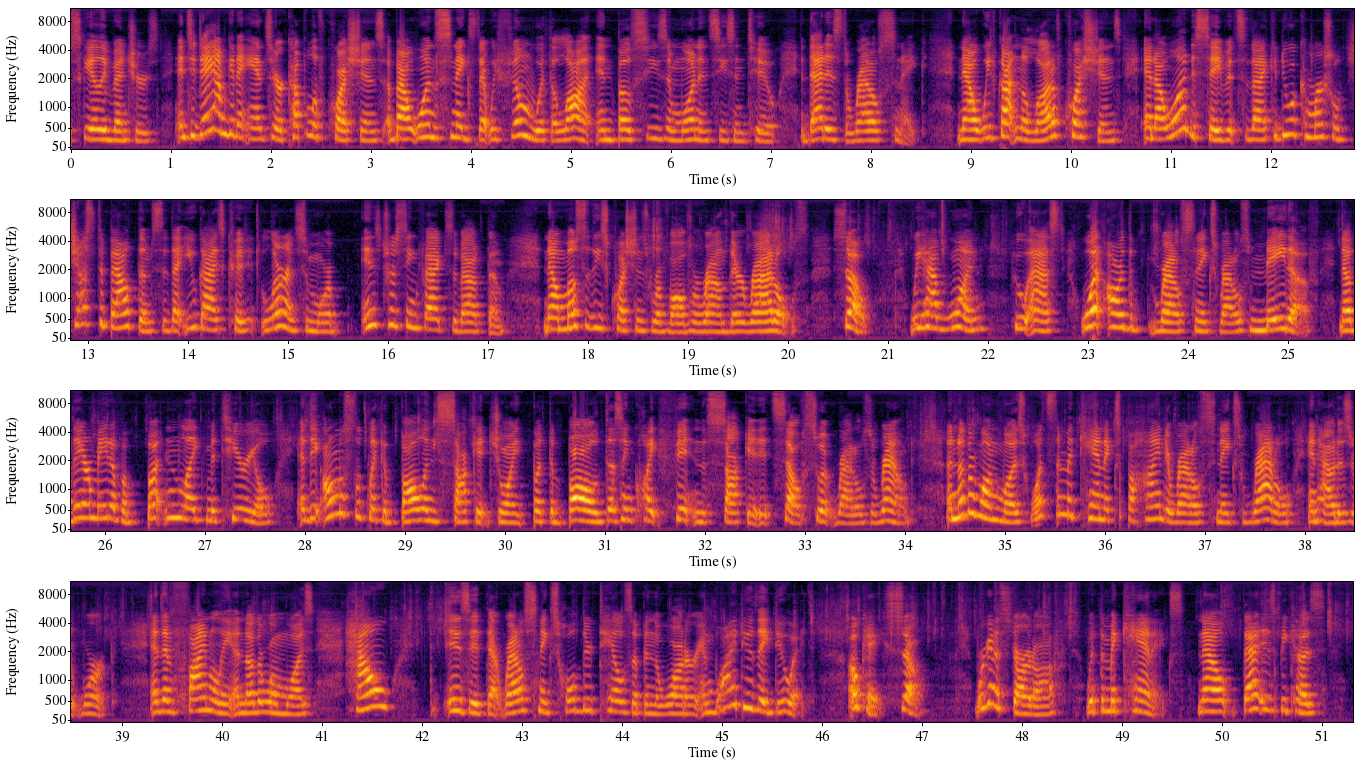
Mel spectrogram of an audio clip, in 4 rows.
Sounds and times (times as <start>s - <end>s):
Speech: 0.0s - 47.0s, 47.6s - 51.0s.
